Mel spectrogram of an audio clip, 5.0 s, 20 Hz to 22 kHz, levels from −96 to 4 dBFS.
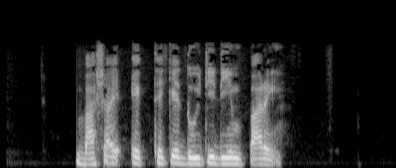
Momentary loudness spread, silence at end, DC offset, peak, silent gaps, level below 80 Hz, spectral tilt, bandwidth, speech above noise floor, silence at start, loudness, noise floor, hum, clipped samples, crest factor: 8 LU; 1.45 s; under 0.1%; -2 dBFS; none; -52 dBFS; -7 dB/octave; 7.6 kHz; 65 dB; 0.95 s; -16 LUFS; -80 dBFS; none; under 0.1%; 14 dB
